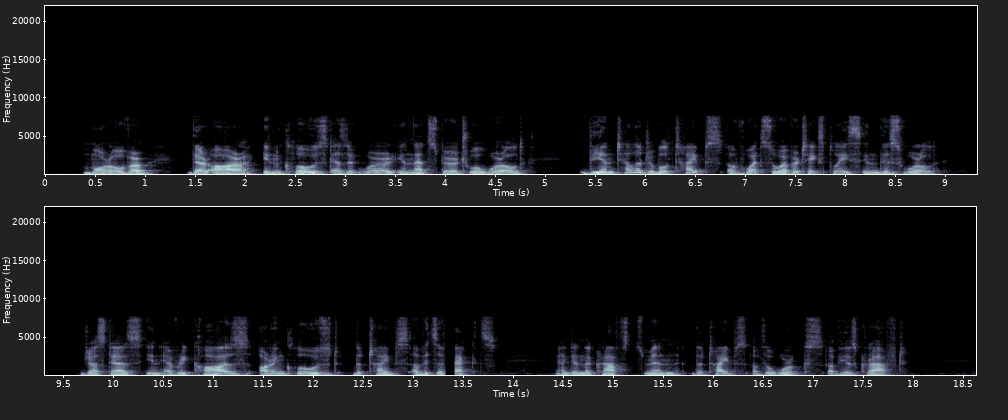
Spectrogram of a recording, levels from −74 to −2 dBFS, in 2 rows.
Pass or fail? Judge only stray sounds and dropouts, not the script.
fail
